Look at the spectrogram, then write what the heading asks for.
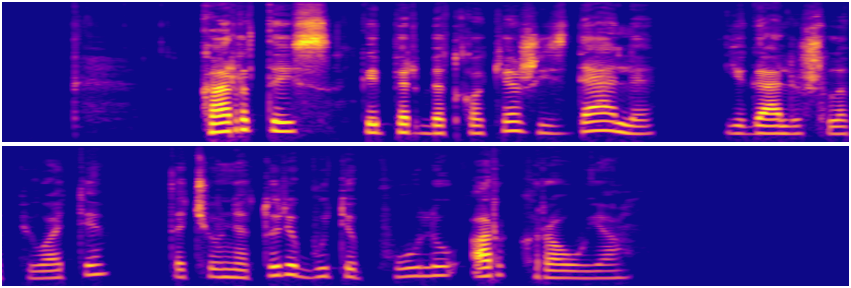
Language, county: Lithuanian, Alytus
